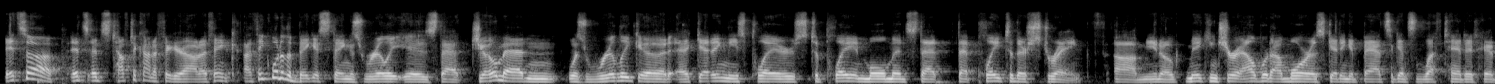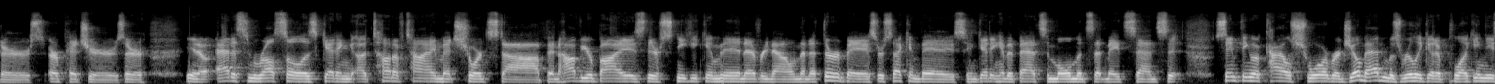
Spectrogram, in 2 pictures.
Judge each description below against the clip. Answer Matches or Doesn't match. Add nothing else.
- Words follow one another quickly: Matches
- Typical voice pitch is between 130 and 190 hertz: Matches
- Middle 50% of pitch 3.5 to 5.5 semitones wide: Doesn't match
